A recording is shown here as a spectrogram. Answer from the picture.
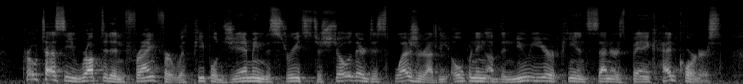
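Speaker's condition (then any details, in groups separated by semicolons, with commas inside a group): No condition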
